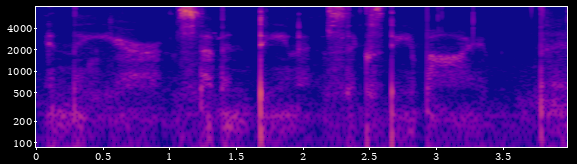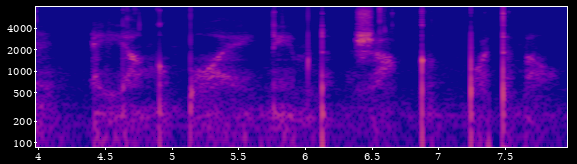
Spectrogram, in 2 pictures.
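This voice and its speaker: A woman narrating a scripted tale in ASMR style, in a hushed and deliberate storytelling manner. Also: rough recording. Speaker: ASMR storyteller and channel host. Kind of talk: whispered ASMR scripted narration of a historical legend.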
